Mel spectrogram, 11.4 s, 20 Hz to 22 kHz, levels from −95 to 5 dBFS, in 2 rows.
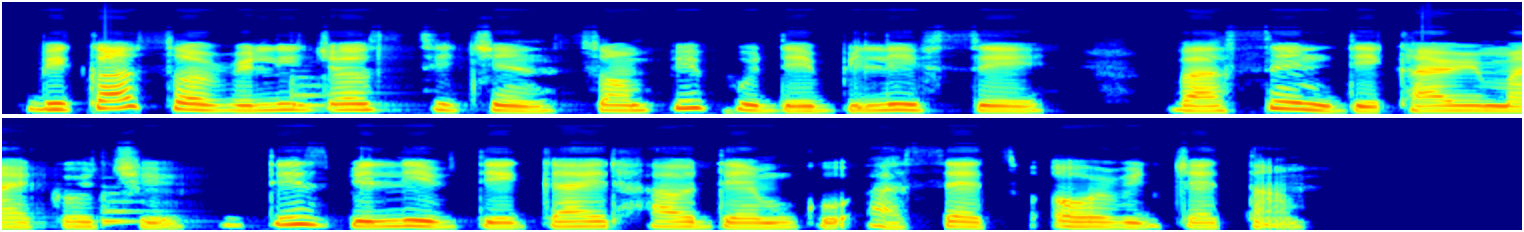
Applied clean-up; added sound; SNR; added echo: classical method log-MMSE.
